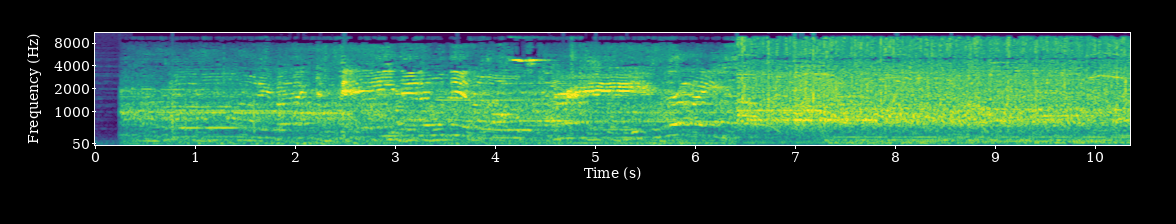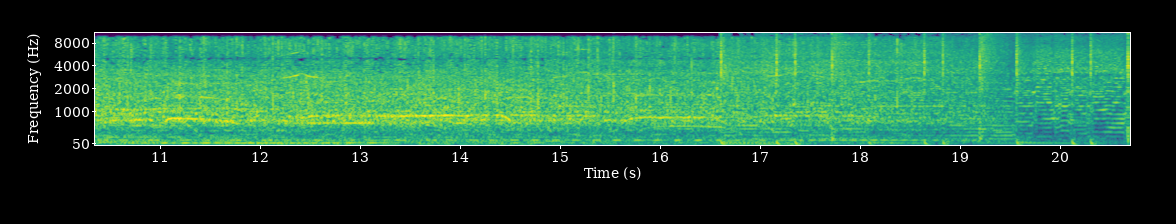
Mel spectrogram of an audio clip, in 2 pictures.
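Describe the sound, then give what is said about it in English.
A loud, dense crowd at a Baltimore Ravens football game roars continuously as the public address announcer announces Ray Rice, with cheering, whoops and scattered clapping blending into a thick wash of noise, recorded on cell phone cameras with a muffled, slightly distorted quality. “Not the clearest audio taken from cell phone cameras at the Baltimore Ravens game over the weekend.”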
